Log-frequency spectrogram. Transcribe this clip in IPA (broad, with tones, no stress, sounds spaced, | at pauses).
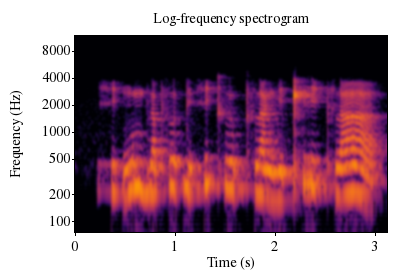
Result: h i˨˩ ʔ ŋ o˥˩ m b ɯ˧ a̯ pʰ l o˦˥ k̚ d e˨˩ ʔ h i˥˩ ʔ kʰ l u˦˥ ʔ kʰ l a˧ ŋ l i˨˩ t̚ kʰ r i˥˩ ʔ pʰ l aː˥˩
